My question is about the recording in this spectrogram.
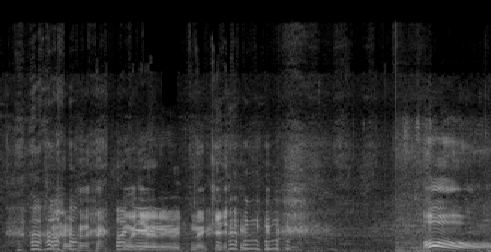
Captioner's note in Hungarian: nevetés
